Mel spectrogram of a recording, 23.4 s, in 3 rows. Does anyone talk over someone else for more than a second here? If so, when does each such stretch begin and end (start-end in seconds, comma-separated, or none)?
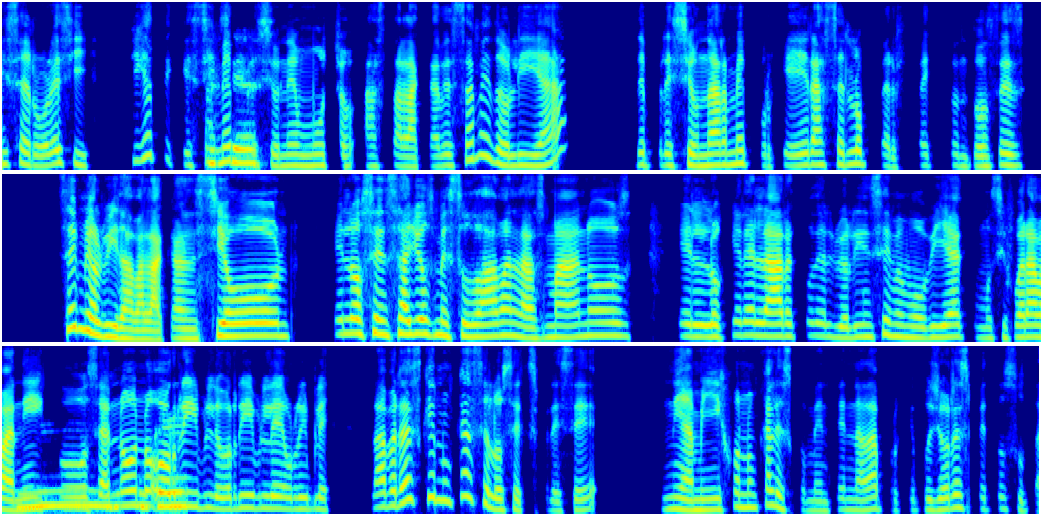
15.7-16.9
